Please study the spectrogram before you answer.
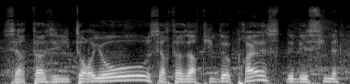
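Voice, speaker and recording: A male journalist interviews in a warm, relaxed voice of average pitch. His delivery is conversational and halting as he searches for words. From France.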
